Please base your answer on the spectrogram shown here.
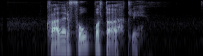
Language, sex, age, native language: Icelandic, male, 20-29, Icelandic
